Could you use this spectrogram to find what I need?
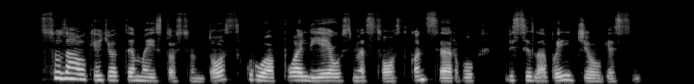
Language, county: Lithuanian, Kaunas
